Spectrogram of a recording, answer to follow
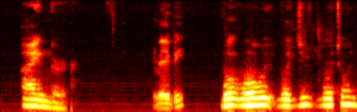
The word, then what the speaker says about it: Ayinger: think it's pronoun pronounced anger maybe what you which one did you say ier ier I think it's more like anger like like hey yo they're not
